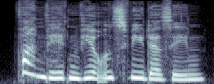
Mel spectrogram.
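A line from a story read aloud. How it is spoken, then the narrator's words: Called out. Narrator (German): rief sie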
